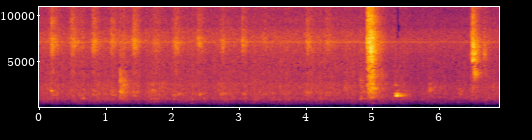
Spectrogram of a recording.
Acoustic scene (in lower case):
restroom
